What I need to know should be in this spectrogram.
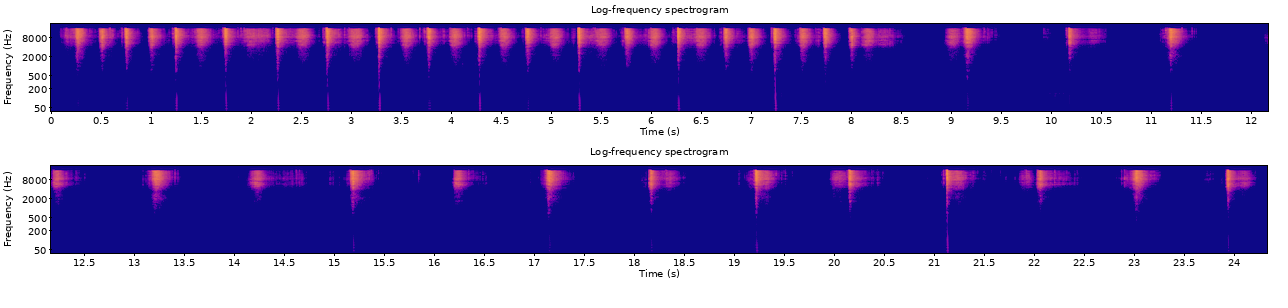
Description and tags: Salsa Eggs - Brown Egg (raw)
These are unedited multihit rhythm eggs, and unfortunately the recording is a tad noisy.
rhythm, percussion, samples, latin, multi-hit, plastic, egg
